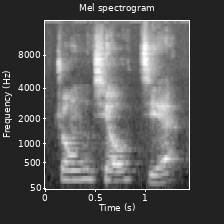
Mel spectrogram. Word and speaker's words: 中秋节: will still call it 中秋节 in Mandarin. If you want to remember the pronunciation, 中 first tone, 秋 first tone, 节 second tone, 中秋节, which I'm going to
